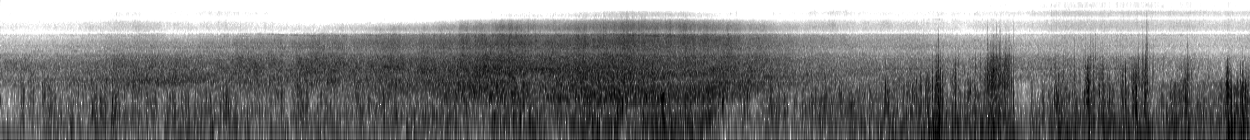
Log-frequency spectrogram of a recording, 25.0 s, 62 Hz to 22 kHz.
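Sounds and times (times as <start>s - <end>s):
jet airliner flying past: 0.0s - 25.0s
wind buffeting microphone: 0.0s - 25.0s.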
